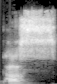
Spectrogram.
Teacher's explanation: doubling continuing the sound of the S as if it's twice without the vowel separating the two s sounds so it's like pass and then together you're elongating the S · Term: elongating the S consonant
